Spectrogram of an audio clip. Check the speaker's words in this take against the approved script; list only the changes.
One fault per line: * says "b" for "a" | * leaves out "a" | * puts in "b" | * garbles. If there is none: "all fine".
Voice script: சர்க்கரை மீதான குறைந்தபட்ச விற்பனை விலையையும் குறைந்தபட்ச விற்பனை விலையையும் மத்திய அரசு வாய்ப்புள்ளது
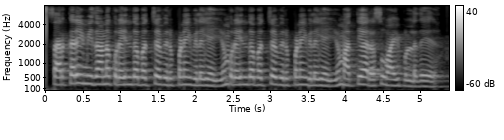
all fine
